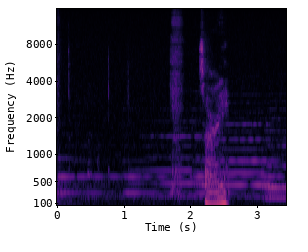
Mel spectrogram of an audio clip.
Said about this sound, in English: Blowing my nose.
